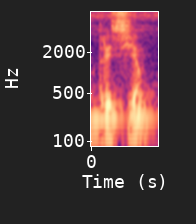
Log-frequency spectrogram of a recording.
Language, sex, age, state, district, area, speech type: Malayalam, male, 30-45, Kerala, Kottayam, rural, read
